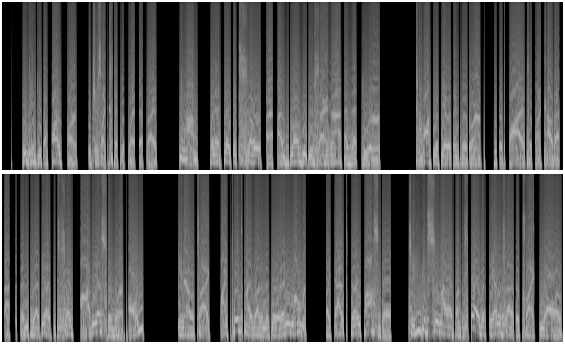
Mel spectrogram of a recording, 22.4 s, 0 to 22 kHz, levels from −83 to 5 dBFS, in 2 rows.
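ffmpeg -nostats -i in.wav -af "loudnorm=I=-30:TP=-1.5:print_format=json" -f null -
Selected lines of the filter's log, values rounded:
"input_i" : "-24.2",
"input_tp" : "-11.9",
"input_lra" : "2.3",
"input_thresh" : "-34.2",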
